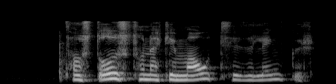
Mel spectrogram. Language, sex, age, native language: Icelandic, male, 11, Icelandic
